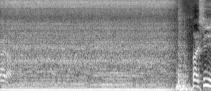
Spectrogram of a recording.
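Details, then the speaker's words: Old long-unused shop compressor filling its tank: steady low motor drone with constant hum, brief shift near the end; pumping normally, no major leaks, only a small drain valve weep. "I don't hear any other major leaks or nothing it's going to weep a little bit because it's old"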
